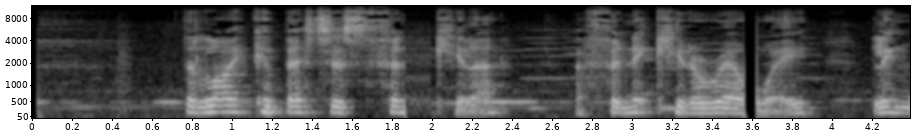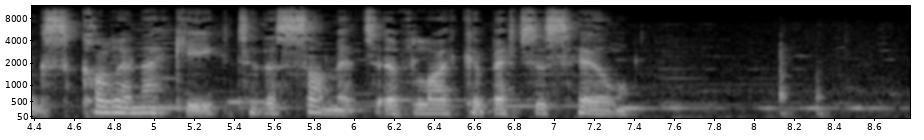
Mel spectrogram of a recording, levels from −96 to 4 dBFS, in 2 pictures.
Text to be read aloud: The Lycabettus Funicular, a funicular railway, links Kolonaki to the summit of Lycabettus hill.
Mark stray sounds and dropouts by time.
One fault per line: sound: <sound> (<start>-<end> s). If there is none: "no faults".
sound: dropout (1.9-2.0 s)
sound: dropout (3.6-3.6 s)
